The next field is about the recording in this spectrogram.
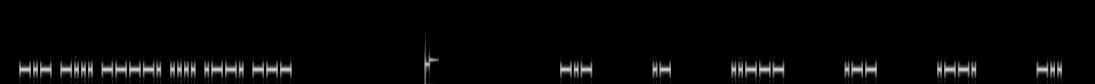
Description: Morse code, heard as a keyed tone, about 36 wpm, spaced as for 18 wpm, 700 Hz. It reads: KB9HPO KA2WPD
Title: USA Call Signs - 6x Character Spacing - 35wpm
